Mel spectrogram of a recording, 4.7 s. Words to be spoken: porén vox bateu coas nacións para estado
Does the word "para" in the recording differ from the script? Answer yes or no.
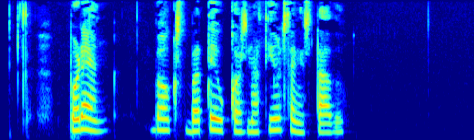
yes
